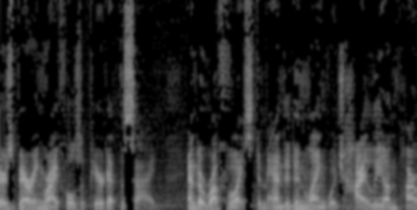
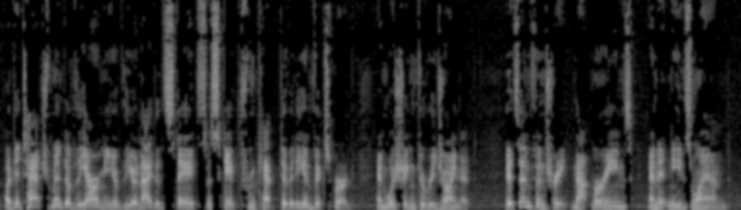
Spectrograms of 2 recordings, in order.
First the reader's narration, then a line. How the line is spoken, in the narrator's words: called out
